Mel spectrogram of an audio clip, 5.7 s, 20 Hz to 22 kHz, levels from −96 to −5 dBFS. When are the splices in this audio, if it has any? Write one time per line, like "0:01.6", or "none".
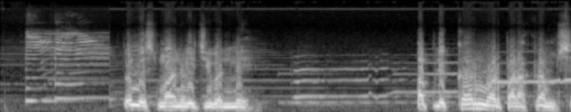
0:01.1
